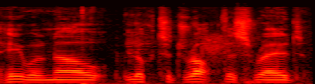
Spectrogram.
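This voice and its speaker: A man giving hushed, measured snooker commentary in an understated way. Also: fairly low pitch, flat delivery. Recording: noisy commentary recording with clicks.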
